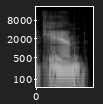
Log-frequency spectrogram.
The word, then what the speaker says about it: can: I can I can't when we say the positive form we pronounce the letter N longer the n Sound n n n lasts longer than in the negative form in fact in the negative form because the tongue and voice stop there is almost no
